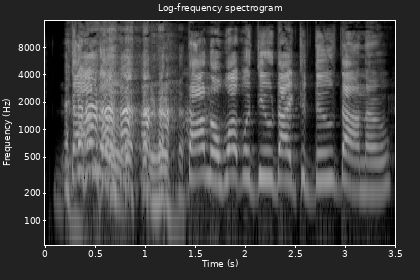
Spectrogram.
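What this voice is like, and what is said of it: Put-on Vietnamese accent. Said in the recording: “Oh, is that a good accent? ... Good Vietnamese. ... You didn't think that was a good Vietnamese accent?”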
